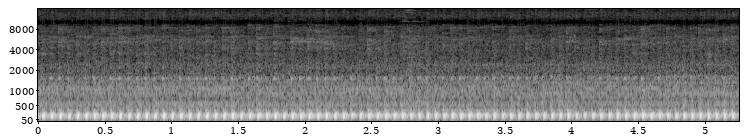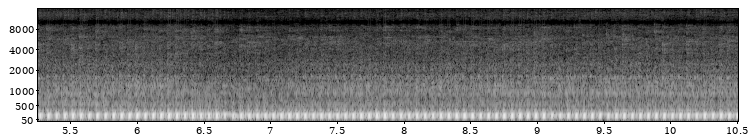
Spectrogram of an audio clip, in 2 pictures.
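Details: Honda GX200 clone single-cylinder engine clamped to a table stand, choke on, first start after build; thin, slightly uneven putter with no richness at idle, running lean; needs rejetting.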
